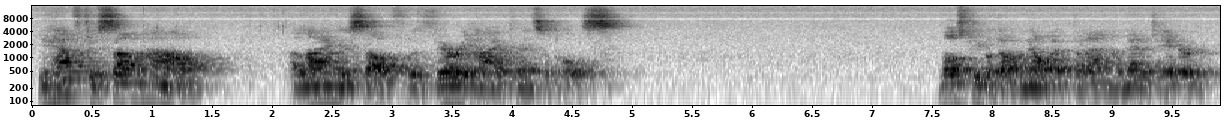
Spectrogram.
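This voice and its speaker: Lightly acted, this dramatized monologue has a man voicing a proud, charming, opinionated career politician who became a world judge. He muses reflectively and self-assuredly in a lowish, slightly mellow voice, halting and emphatic, with roomy echo from a distant mic.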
